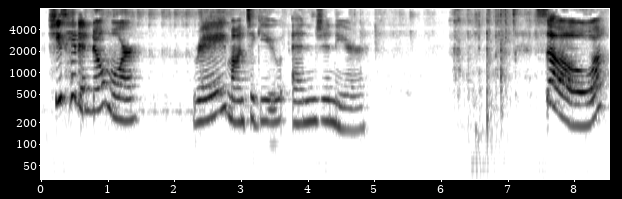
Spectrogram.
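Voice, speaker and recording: A woman with a fairly high, slightly bright voice reads a children's story aloud in a teacherly way. She's dramatic and emphatic, putting rhetorical questions to her listeners in expressive asides.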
